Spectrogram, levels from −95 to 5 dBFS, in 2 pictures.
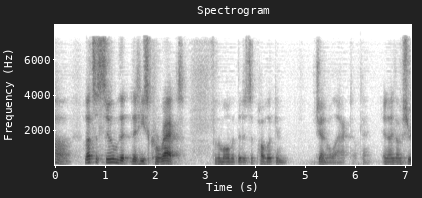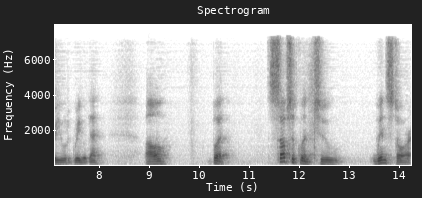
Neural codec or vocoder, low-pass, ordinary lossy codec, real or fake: codec, 16 kHz, about 1 kbps, DyCAST, with the encoder's durations; 7.2 kHz; AAC, 32 kbps; fake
